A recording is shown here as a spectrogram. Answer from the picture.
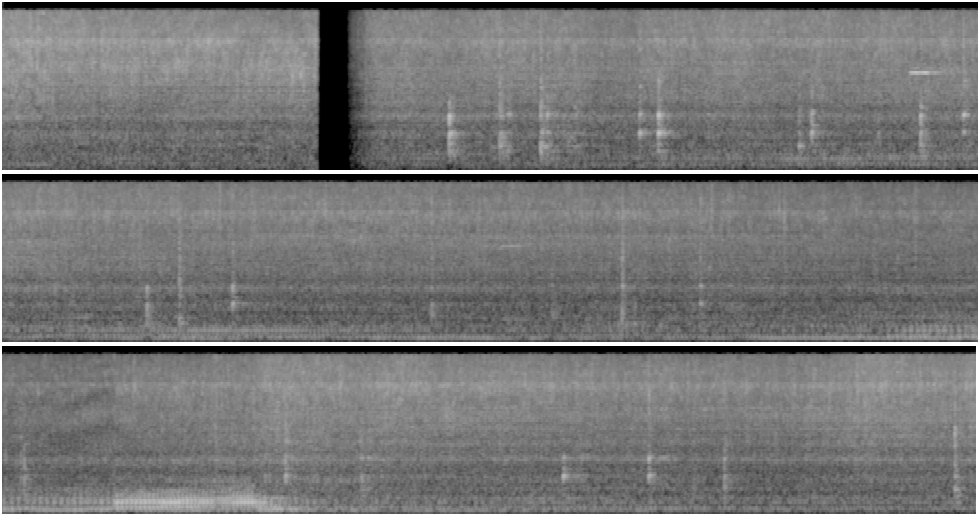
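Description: Whole prawns sizzling loudly as they go into hot oil in a non-stick kadai, then frying steadily, with scattered clicks and scrapes of a spatula turning them against the pan. The sound cuts out for a moment about three seconds in.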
